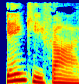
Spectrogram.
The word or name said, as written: yankeefy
